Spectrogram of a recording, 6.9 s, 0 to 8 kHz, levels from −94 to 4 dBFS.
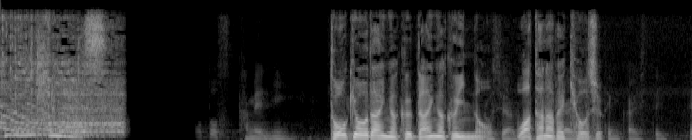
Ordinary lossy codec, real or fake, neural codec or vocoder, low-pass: none; real; none; 7.2 kHz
